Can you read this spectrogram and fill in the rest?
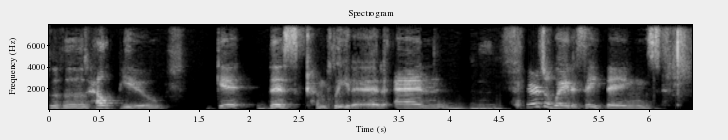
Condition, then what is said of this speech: Stuttering. And then, excuse me, I have a little bit of cold.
